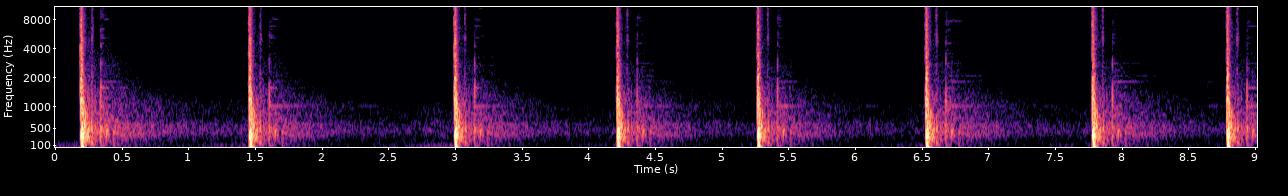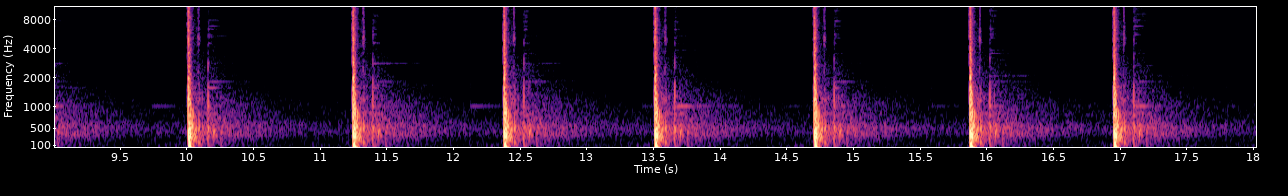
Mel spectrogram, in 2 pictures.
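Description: Belgian FN FAL 50.63 paratrooper rifle in 7.62x51 NATO fired semi-automatically: about fifteen single shots at an even pace of roughly one a second, each followed by a short echo that dies away.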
